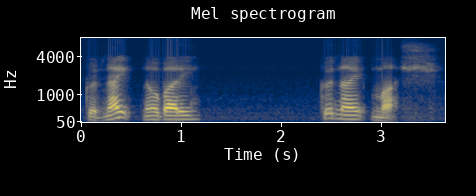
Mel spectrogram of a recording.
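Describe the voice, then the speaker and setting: A man hosting a children's bedtime read-aloud, talking gently and simply to viewers in an unhurried way. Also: medium pitch, animated. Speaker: host reading picture books to children. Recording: phone-like narrow-band sound.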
